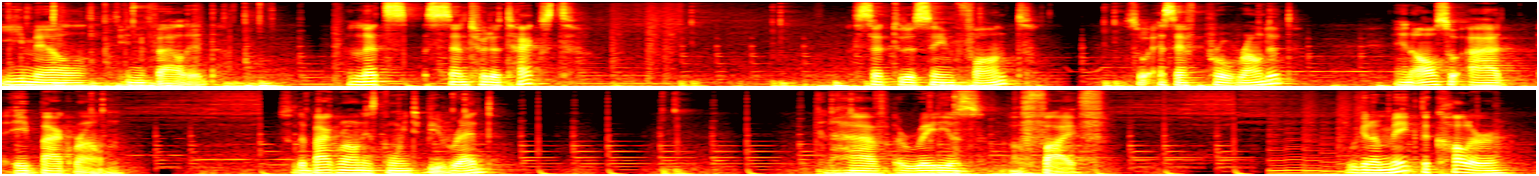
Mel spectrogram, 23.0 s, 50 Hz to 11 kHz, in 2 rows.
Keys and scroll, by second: 0.0-2.4 typing, 6.9-7.7 typing, 16.2 typing, 18.3 typing, 18.6 Return.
